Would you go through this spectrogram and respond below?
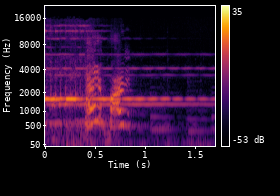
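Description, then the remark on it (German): A telephone rings in a headquarters office with a loud, bright, trilling burst that fades into a lingering electronic tone. No one is talking. “Am nächsten Nachmittag klingelte in der Zentrale das Telefon.”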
